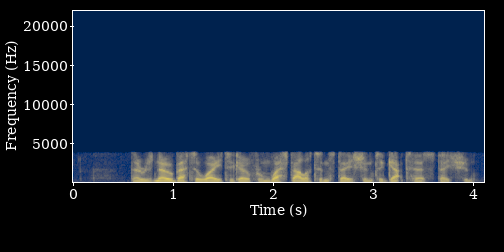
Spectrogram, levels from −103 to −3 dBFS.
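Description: From 3.48 to 4.02 s an AMR rate drop makes the speech rougher and buzzier, consistent with a fall to about 4.75 kbps; the spectrogram keeps its band without gaps.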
